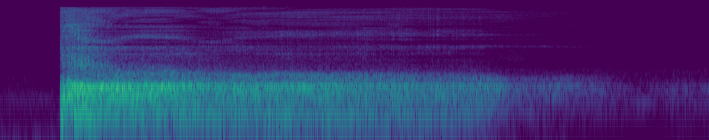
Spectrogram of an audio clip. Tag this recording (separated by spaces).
bomb bang owi explosion explode war rocket battle rockets mortar missle boom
